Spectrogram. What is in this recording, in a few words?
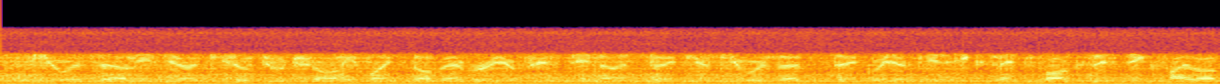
28 ssb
